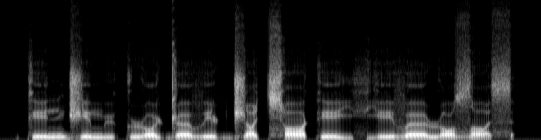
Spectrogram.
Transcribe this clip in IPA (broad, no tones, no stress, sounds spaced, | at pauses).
k e n d͡ʒ e m ʉ k ɹ ɔ j ɖ ɐː v eː ɖ d͡ʒ ɑ t͡ɕʰ ɑ k eː j f j e v ɐː ɹ ɔ zˤ ɐ s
